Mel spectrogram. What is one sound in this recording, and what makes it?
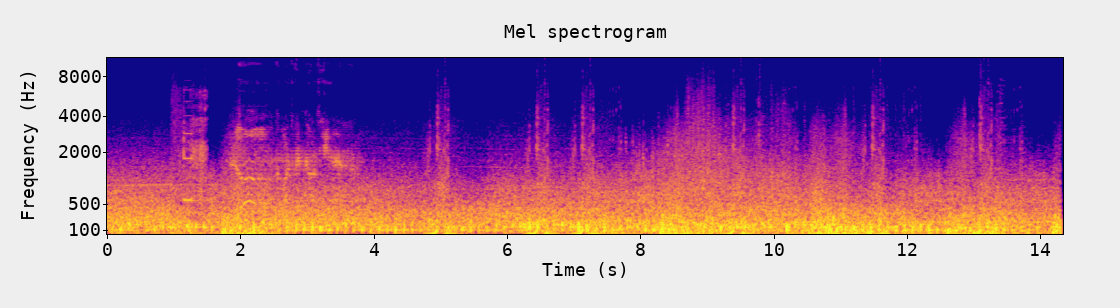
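Water rushes and splashes against a moving ship's hull.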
